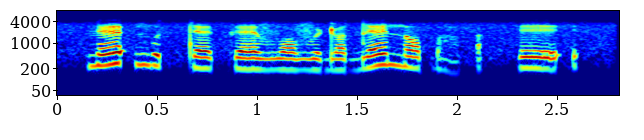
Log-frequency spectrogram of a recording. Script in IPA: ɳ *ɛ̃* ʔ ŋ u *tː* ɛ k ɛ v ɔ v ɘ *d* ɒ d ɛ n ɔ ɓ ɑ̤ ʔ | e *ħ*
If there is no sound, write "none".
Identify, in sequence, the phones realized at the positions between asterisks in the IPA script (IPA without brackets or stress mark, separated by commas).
ɛ, tː, ɖ, ʔ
